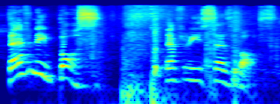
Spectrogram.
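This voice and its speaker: A middle-aged man giving casual let's play commentary in halting, clipped phrases. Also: high voice, big pitch swings. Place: indoors at home, over gameplay. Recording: noisy home recording with clicks.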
